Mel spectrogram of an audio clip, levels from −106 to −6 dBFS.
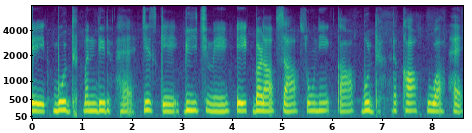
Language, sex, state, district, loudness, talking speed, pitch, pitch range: Hindi, female, Bihar, Kishanganj, -17 LUFS, 110 wpm, 205 Hz, 190-210 Hz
